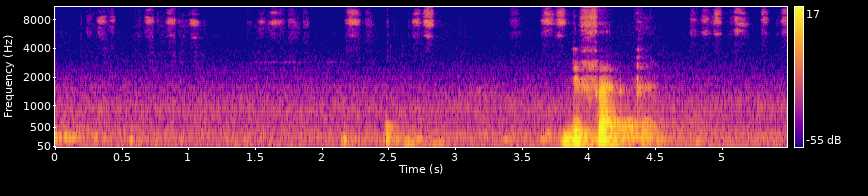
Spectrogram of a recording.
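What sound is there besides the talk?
writing on a board while teaching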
